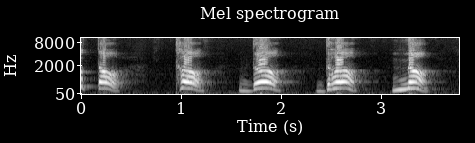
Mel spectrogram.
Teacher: जीभ कहां लग रही है? दांत पे। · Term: दंतव्य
